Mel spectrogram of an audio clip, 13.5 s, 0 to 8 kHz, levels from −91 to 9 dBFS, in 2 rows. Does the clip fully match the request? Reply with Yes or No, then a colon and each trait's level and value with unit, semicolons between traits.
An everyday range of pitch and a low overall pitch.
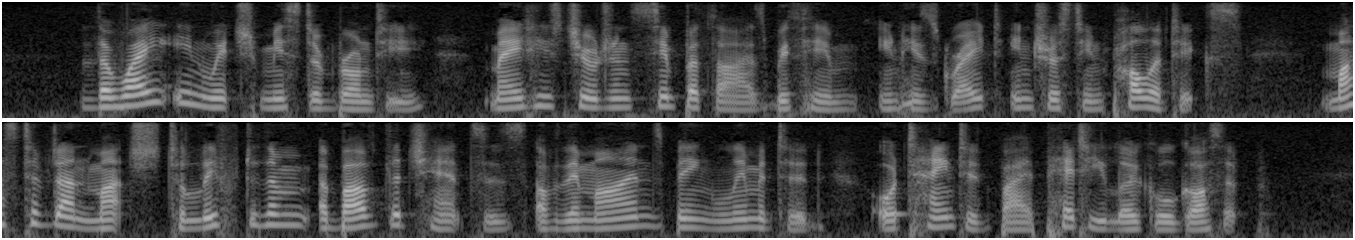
No: average, 3.7 semitones; medium, 180 Hz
